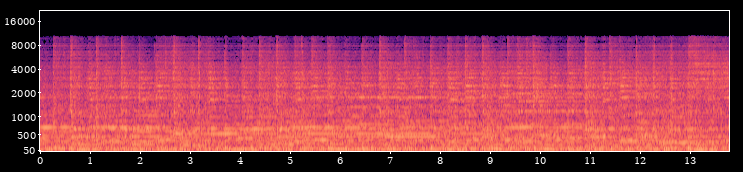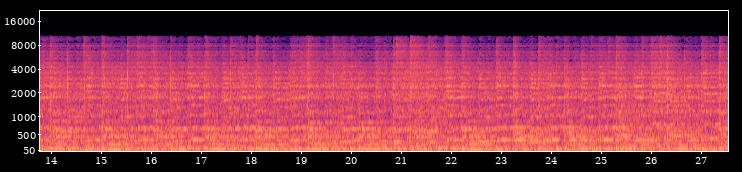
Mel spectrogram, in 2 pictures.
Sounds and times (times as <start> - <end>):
Music: 0.0 - 27.5.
